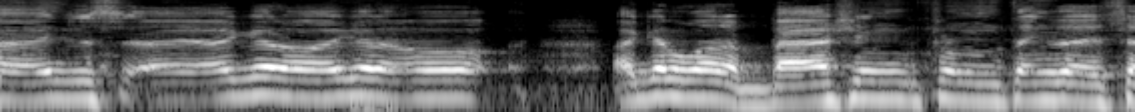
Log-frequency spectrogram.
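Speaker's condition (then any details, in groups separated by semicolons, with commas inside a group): Traumatic brain injury; whole brain swollen first year; injury about five or six years ago; stuttering, unclear speech, pausing and deep breath help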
